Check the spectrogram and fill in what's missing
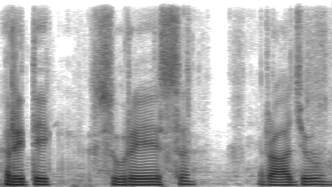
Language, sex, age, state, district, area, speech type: Sanskrit, male, 18-30, Madhya Pradesh, Katni, rural, spontaneous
